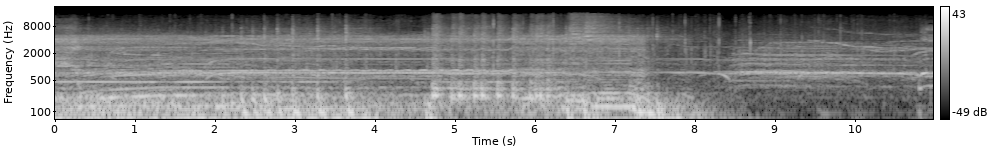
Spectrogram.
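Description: Heavy metal band playing live, with distorted electric guitars and a drum kit. About three-quarters of the way through, the drums and heavy low end drop out and it gets quieter, leaving thinner sustained guitar tones.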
